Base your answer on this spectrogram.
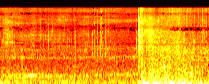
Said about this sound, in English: I pull the trigger and blast his skull into pieces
